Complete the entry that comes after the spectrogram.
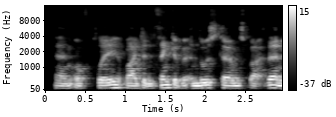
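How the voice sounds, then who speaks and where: A man with a Scottish accent, fairly low in pitch, monotone and flat, at a moderate pace. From Scotland, Edinburgh area. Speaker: society chair, yoga teacher. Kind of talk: podcast interview. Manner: hesitant with many fillers.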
